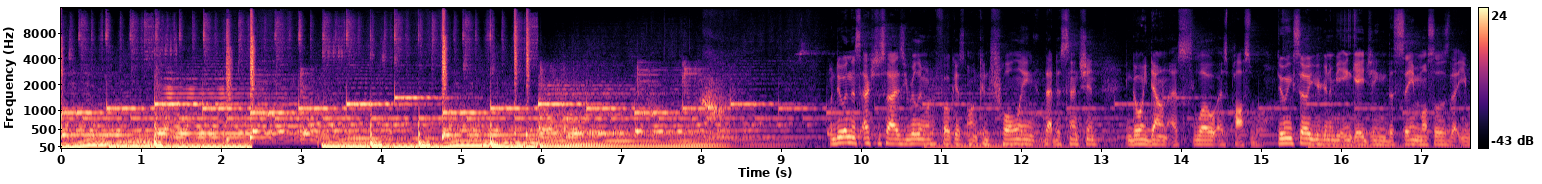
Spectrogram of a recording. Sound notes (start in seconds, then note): 7.9 exhales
